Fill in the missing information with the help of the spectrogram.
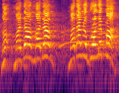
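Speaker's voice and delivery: loud and high, pleading with the caller; hammed-up phone shout; urgent shout. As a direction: raise your voice to stop her scolding. Operator shouting to stop mother scolding.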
